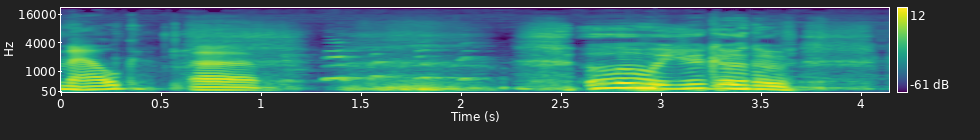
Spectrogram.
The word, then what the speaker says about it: Smaug: You look like Smog's penis. I've heard that before, and I always enjoy it. It's Smaug.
